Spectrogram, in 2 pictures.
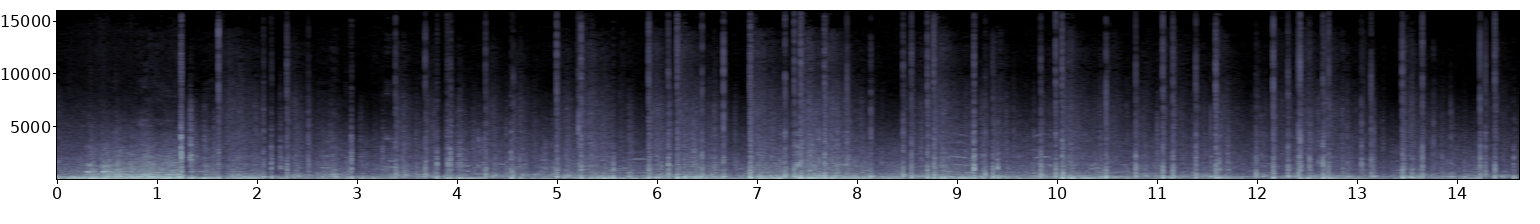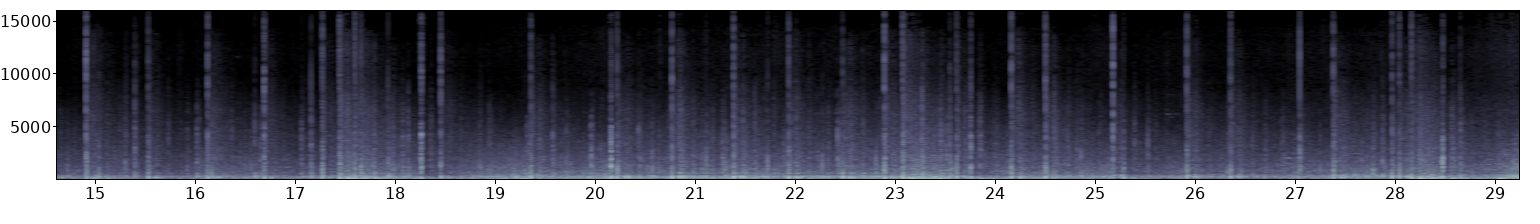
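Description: Aerial fireworks display: shells bursting overhead in a dense, unbroken string of sharp cracks and bangs, many to the second.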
